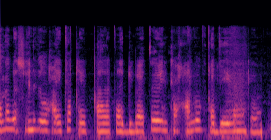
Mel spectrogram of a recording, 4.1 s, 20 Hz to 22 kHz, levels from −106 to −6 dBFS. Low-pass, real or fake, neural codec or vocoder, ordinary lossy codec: none; fake; codec, 24 kHz, 1.5 kbps, HILCodec; none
